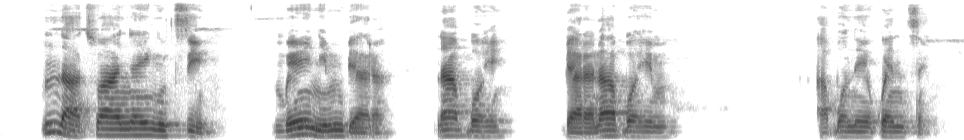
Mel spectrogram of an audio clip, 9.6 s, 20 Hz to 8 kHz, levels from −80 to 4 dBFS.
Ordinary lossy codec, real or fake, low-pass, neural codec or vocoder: none; real; 7.2 kHz; none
